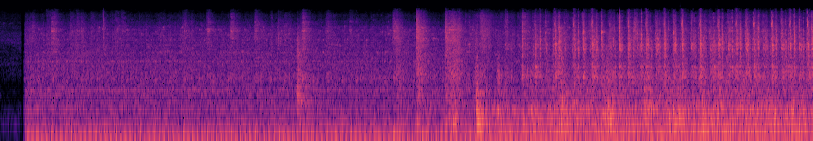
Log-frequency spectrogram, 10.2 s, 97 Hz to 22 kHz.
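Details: Tractor driving a New Holland 489 haybine after a bearing replacement: starts and settles into a steady run, the cutter clattering evenly at a regular rate with no grinding or bearing squeal; the repair worked.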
